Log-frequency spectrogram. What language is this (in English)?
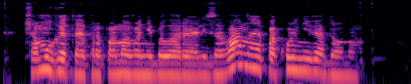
Belarusian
